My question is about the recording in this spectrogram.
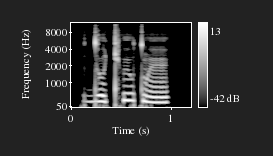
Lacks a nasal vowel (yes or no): no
